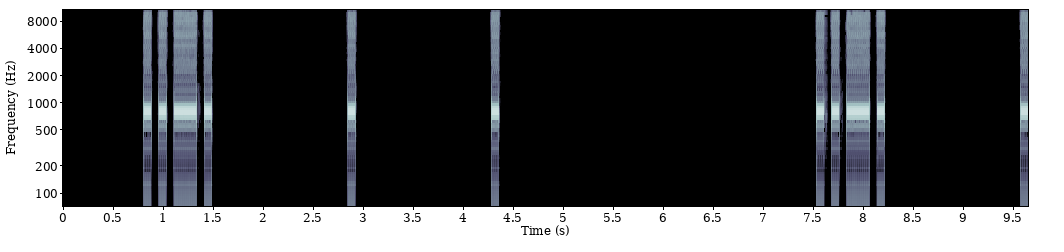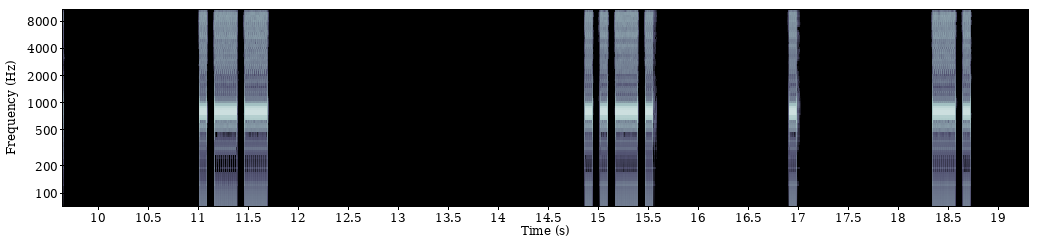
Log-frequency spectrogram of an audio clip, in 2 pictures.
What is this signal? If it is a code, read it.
Morse code, heard as a keyed tone, about 16 wpm, spaced as for 5 wpm, 800 Hz. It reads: FEE FEW FEN
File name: Alphabetical / Alphabetical mp3s / Fs @5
